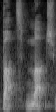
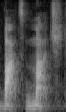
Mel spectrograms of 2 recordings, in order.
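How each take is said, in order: First: "but", "much" with a short uh; uh vowel. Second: "but", "much" with an open a, like "bat", "match"; mistaken vowel. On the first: Teacher gives the correct model, "but, much" with uh. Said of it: "the uh sound in words like". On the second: Teacher imitates learners' mistake, "but, much" with a vowel. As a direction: swap the uh in "but, much" for a flatter a. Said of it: "Maybe you're always saying". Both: Shown as a demonstration.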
